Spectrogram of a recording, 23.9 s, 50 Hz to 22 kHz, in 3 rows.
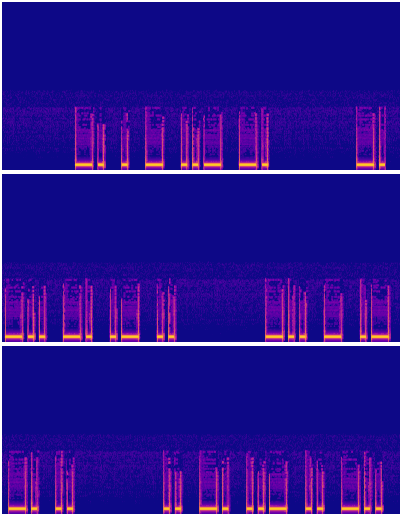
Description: Morse code, heard as a keyed tone, about 10 wpm, 800 Hz. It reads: NETUN NDNAI DTANI INUID
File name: LEZIONI / 2 UHDN / 2 UHDN 10wpm 1904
